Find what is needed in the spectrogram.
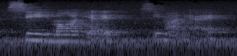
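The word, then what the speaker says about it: Symoné: I'm so excited Raven Simone came out and said that we've been saying her name wrong her whole lives did you see that I did and we're supposed to be saying it see Monier the thing is yeah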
